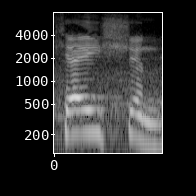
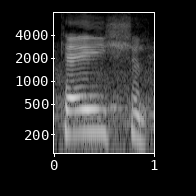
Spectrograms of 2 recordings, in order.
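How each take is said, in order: No difference in how they are said.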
